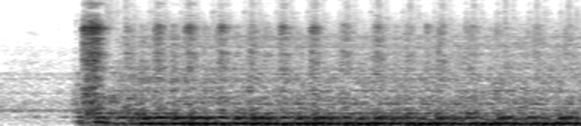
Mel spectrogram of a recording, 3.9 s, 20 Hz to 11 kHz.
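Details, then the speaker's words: Suzuki GS550 converted to fuel injection with second-hand Triumph TT600 parts, test-firing the injectors off the crankshaft position sensor while spun at 560–570 rpm: sudden spin-up, then quick, fairly regular light injector ticks over the hum; normal injector firing. "wow I can hear that definitely definitely uh working [Music] [Music] the injectors are definitely firing"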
